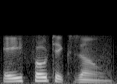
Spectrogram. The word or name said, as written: aphotic zone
